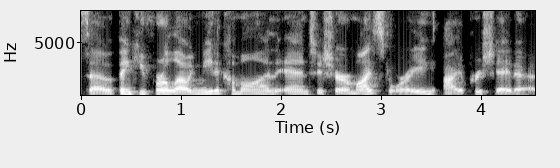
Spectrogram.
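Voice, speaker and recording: A woman with an American accent speaks at a moderate pace, her voice dry and close with no echo. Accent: Texan, slips in occasionally. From Texas. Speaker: business owner, CEO. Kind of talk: testimony.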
